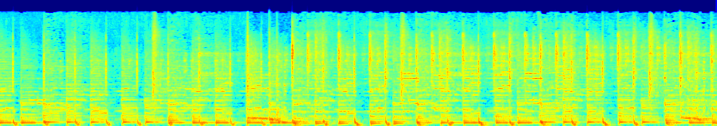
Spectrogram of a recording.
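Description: Upbeat disco-funk music with a steady bass beat fills the whole stretch, with no animal voice heard.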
